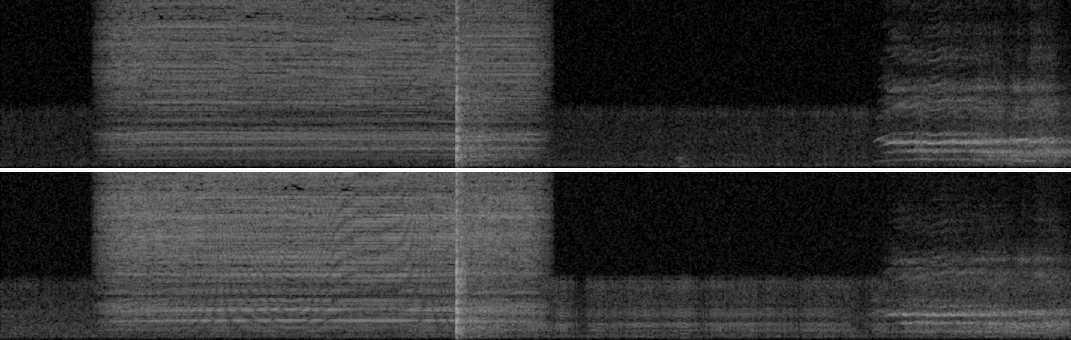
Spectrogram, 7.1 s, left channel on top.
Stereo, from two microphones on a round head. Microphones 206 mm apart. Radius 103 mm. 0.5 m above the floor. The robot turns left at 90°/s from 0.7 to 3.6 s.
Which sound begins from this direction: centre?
A clap, at 3.0 s.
